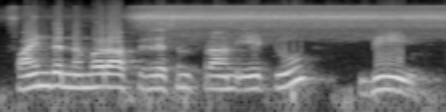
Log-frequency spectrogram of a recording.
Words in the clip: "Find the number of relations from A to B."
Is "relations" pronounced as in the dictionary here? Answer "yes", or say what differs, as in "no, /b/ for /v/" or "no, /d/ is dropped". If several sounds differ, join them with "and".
no, /s/ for /ʃ/ and /s/ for /z/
